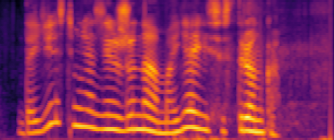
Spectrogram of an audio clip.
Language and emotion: Russian, neutral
